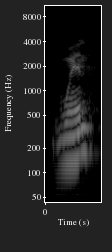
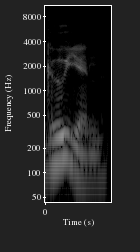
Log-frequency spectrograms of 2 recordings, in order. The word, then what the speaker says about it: Nguyen: name is- It's Dong Nguyen. That's Win. That's And- pronounced Win. It's Win. Dong Win. Dong Win. Yeah. Okay, I guess Downwind? NG together is a W. It is Dong Win.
